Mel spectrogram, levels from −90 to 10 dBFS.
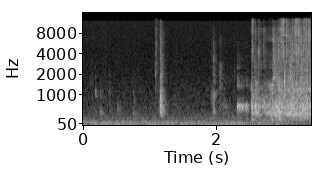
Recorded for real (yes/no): yes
